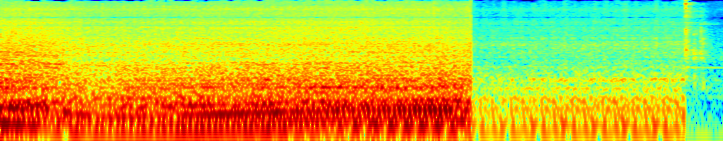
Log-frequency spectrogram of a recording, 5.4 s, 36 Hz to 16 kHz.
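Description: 2015 Chevy Silverado's engine running loud and steady through its straight-piped exhaust with the resonator removed. About three and a half seconds in it drops to a much quieter running sound, then cuts off shortly before the end.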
